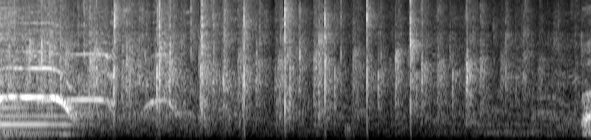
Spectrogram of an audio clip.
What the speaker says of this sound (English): give a huge round of applause for our lovely morning cruise crew, Bill, Carmen, and Dave.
